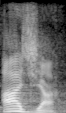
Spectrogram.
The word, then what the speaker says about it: haya: Es haya, H-A-Y-A. No es español, no es del verbo haber, haya. Es del hebreo haya. Se escribe lo mismo que haya en español, pero es totalmente diferente.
